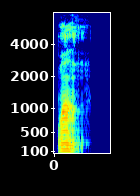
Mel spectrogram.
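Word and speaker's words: Wang (王): There are roughly 100 million people named a single symbol, pronounced Wang, for example.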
